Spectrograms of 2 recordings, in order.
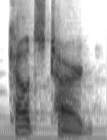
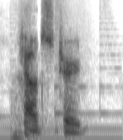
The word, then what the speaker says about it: Couche-Tard: Couch tard. – Couch tard. How's it spelled? – COUCHE-TARD. Couch turd.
